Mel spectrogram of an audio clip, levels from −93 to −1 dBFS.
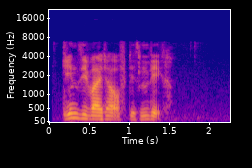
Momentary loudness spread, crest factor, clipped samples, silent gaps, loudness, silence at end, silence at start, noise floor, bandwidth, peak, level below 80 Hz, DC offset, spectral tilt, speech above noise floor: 10 LU; 22 dB; under 0.1%; none; -26 LUFS; 0.75 s; 0.15 s; -63 dBFS; 7.2 kHz; -6 dBFS; -66 dBFS; under 0.1%; -4 dB/octave; 38 dB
